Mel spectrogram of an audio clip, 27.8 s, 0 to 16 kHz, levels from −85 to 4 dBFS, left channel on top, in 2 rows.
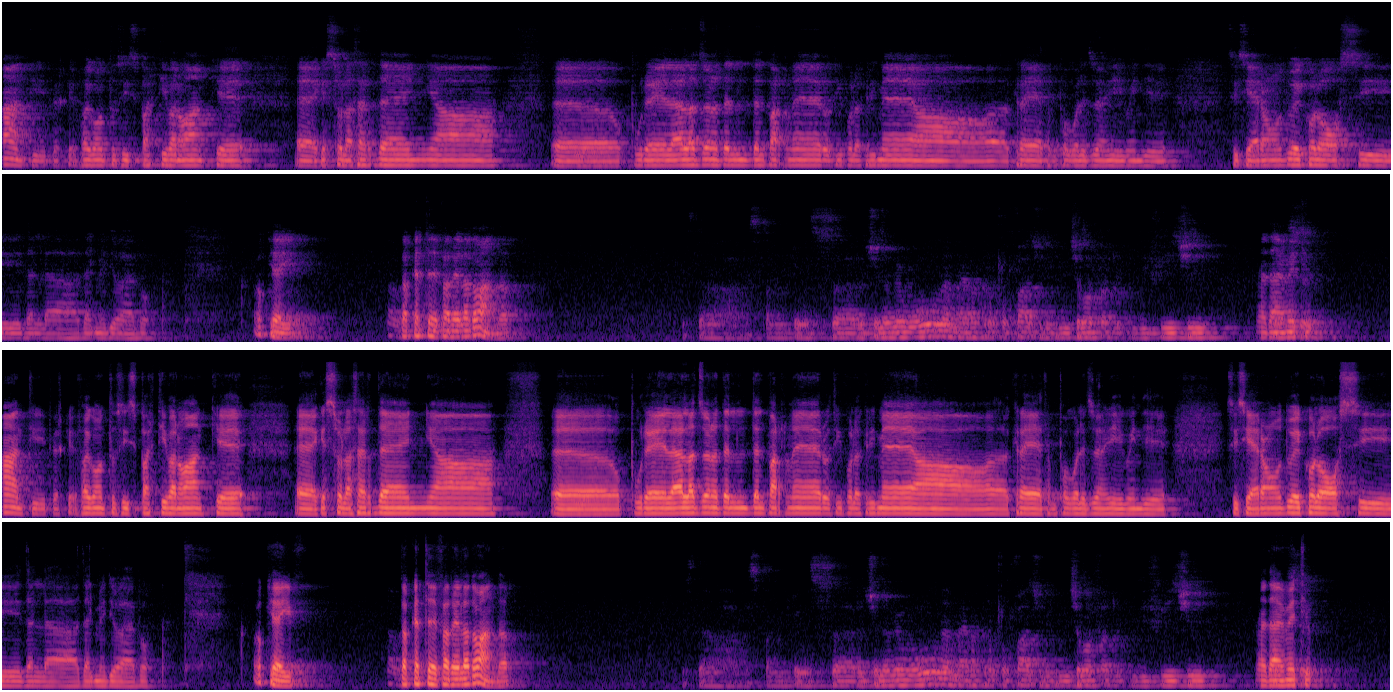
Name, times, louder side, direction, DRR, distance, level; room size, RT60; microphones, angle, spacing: voice 1, 0.0-15.3 15.8-15.9 16.4-16.8 17.9-19.0 26.4-27.0, right 6 dB, 75° right, 10 dB, 0.4 m, -28 dB
voice 2, 5.7-6.0 10.3-10.7 16.6-16.9 17.7-17.9 18.2-18.5 20.7-25.9 26.6-27.0, equal, 25° right, -4 dB, 2.6 m, -39 dB
21.0 x 13.0 x 2.5 m, 0.98 s
head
